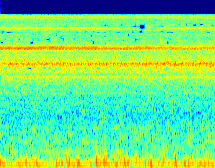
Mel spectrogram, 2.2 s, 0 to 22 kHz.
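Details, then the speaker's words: Toy RC helicopter converted from a brushed motor to a small brushless motor with an ESC and Flysky 2.4 GHz radio, at full throttle. A high motor whine with irregular rattling chatter; the drive gear lifted off the brushless motor at high speed. "would happen if increase the speed father well I think it couldn't handle that high speed because uh you can see this gear here just came up from the brushless motor"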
